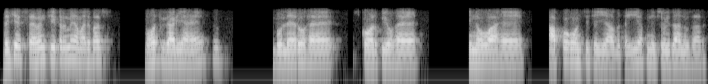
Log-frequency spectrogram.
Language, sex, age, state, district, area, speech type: Hindi, male, 30-45, Rajasthan, Jaipur, urban, conversation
